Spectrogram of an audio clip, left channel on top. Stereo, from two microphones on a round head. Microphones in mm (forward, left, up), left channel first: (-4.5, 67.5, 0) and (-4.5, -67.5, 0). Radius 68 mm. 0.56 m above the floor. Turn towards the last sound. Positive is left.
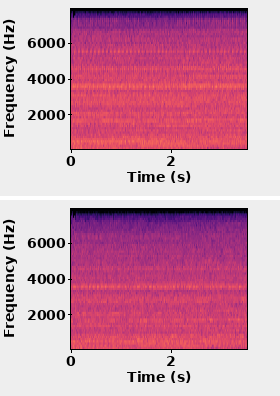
turn(degrees=75)  # may be behind; listen again after turning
